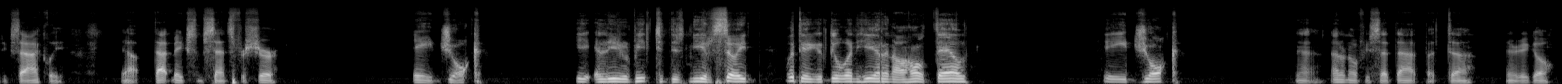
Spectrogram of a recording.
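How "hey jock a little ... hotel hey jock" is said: a put-on Scottish accent, a bit louder, calling out. Greeting a Scottish guy in a hotel, Scottish accent. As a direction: hail your mate Jock in a broad Scottish accent. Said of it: "I can do the old Scottish accent".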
